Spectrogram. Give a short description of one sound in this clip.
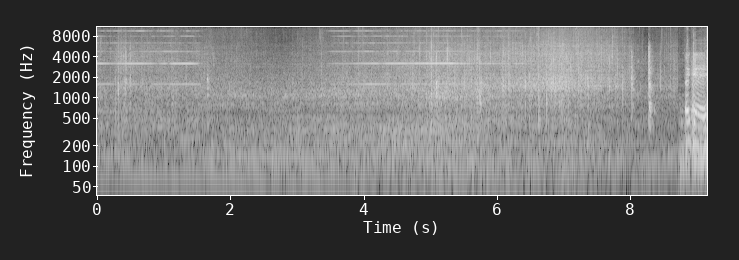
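A car engine idles and runs quietly as the car rolls forward.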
